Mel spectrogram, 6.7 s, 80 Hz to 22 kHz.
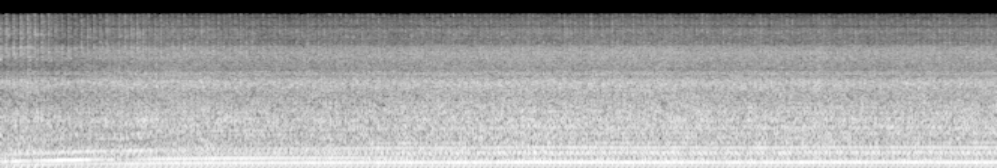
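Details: Bolens push mower with Briggs OHV engine (bought 2019), after valve adjustment fixing hard-pulling starter rope and cleanup: steady, even engine note settling to clean constant pitch, no misses or knocks; running good.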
